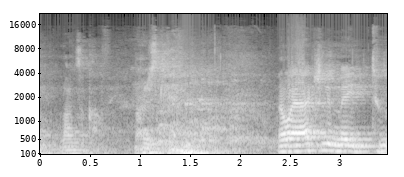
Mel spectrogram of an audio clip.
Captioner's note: audience laughs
